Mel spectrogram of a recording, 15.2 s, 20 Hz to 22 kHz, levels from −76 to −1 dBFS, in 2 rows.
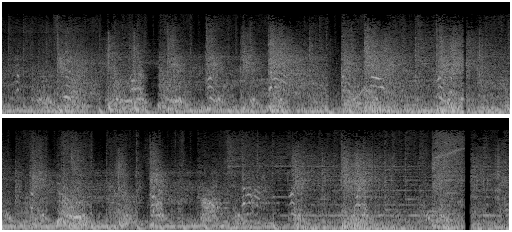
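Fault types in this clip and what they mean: Short concealed packet loss: a brief smear near 6.91 s, where about 40 ms of audio never arrived in time and the receiver filled the gap by extending the preceding sound.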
